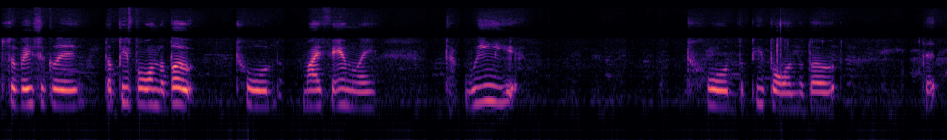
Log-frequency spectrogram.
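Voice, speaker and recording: A woman's voice: mid-range voice, flat delivery, unhurried, pauses often, a little mellow, rough recording. A young woman vlogger telling a rambling, casual story, swearing freely and breaking off for distracted asides.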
